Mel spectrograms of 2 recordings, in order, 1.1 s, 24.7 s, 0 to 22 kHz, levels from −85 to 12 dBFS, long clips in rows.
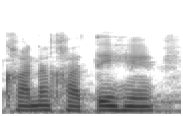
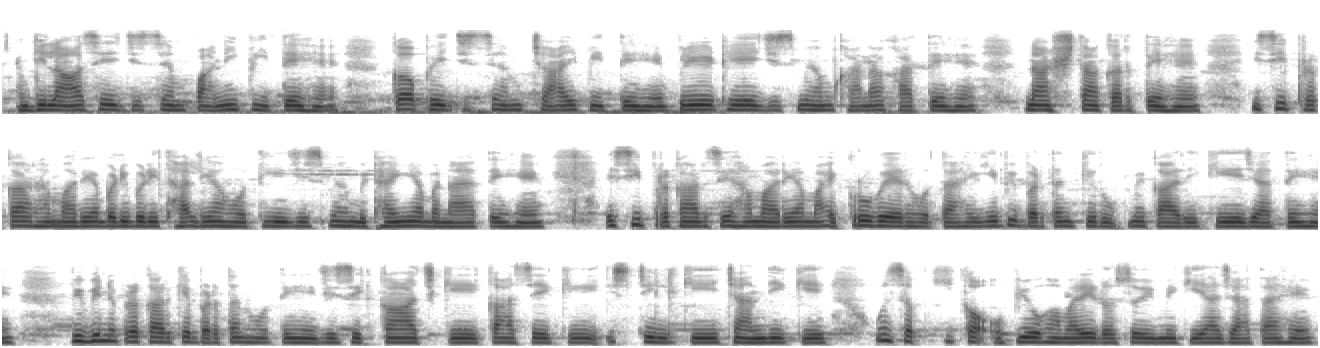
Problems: background sounds at intervals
